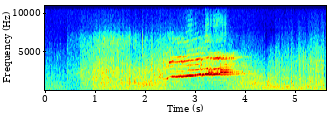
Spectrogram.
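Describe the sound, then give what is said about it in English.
Heavy stormy seas crash and roar as spray thunders over a ship's deck and gushing water sweeps away a cage containing a pig: a loud, continuous rush of water and wind, with a brief high, wavering squeal cutting through midway. “Spray thunders over the Bounty, and a cage containing a pig is swept away by gushing water.”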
